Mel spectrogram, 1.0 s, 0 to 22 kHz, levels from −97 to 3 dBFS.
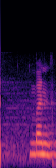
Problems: background sounds at intervals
